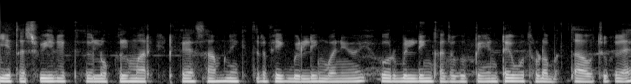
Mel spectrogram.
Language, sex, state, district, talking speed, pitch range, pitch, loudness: Hindi, male, Chhattisgarh, Korba, 235 wpm, 135-145 Hz, 140 Hz, -16 LUFS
